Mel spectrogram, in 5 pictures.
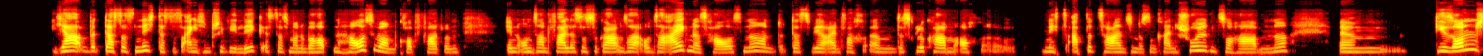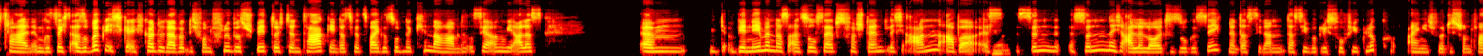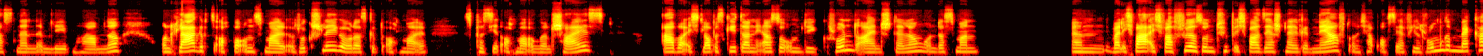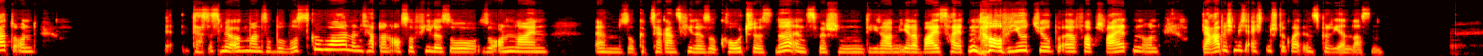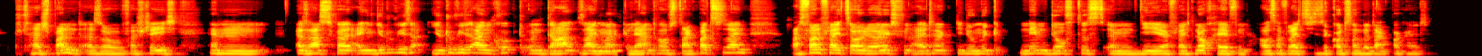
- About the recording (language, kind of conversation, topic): German, podcast, Welche kleinen Alltagsfreuden gehören bei dir dazu?
- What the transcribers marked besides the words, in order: laughing while speaking: "da auf"; in English: "Learnings"; stressed: "noch"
